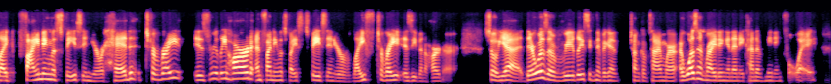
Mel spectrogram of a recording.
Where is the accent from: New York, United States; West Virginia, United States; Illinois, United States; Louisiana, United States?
West Virginia, United States; I'm from West Virginia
